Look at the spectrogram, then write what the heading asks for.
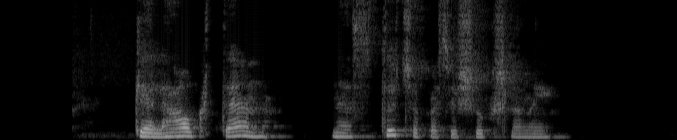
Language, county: Lithuanian, Vilnius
